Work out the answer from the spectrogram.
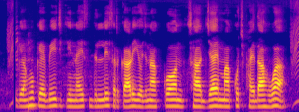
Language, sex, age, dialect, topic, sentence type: Maithili, male, 18-24, Angika, agriculture, question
